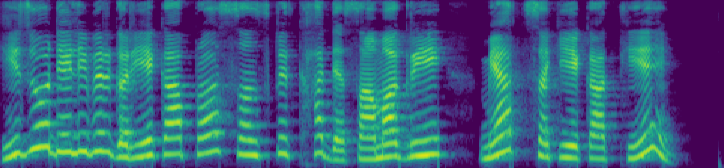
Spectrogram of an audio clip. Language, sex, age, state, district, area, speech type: Nepali, female, 60+, West Bengal, Kalimpong, rural, read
